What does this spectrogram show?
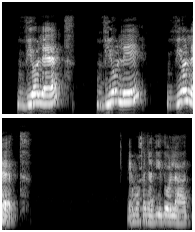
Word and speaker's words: violette: Aquí acaba en E sin acento, por lo tanto la E no se pronuncia, pero lo de delante sí, ¿vale?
